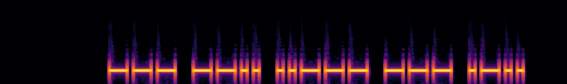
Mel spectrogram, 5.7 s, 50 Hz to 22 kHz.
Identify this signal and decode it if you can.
Morse code, heard as a keyed tone, about 20 wpm, 700 Hz. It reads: OZ2OL
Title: DXCC-100 Call Signs - 5 Characters - 20wpm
